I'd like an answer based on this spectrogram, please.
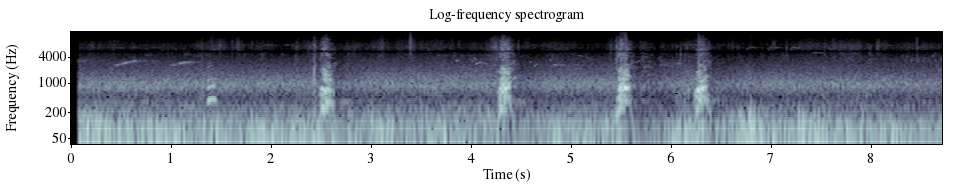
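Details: Vizsla moaning to be chased by another dog: four short, sharp vocal bursts spaced about a second apart over steady low background rumble, with faint whistly sounds early on.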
